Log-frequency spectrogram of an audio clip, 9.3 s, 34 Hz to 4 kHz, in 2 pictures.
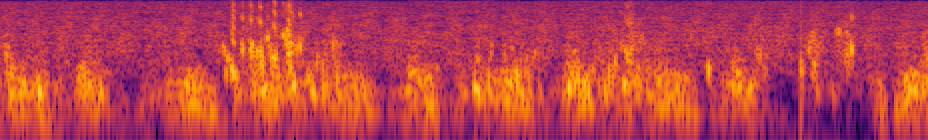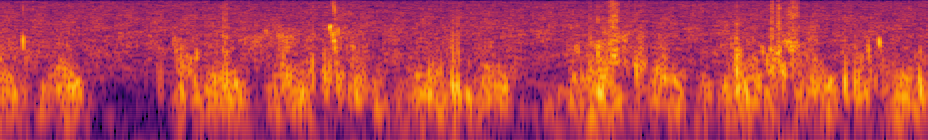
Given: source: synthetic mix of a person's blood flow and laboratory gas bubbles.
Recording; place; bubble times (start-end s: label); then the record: Doppler ultrasound of blood flow; precordium
0.00-0.34 s: bubbles
1.09-1.73 s: bubbles
2.33-2.74 s: bubbles
2.83-3.32 s: bubbles
3.50-3.61 s: bubbles
3.76-3.88 s: bubbles
4.00-4.39 s: bubbles
4.50-4.80 s: bubbles
5.39-6.54 s: bubbles
6.75-7.03 s: bubbles
7.48-7.89 s: bubbles
8.23-8.72 s: bubbles
8.83-9.08 s: bubbles
9.21-9.29 s: bubbles
From the record:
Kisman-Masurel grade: 343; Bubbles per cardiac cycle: rolling drumbeat, 9 or more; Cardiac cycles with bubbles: 100%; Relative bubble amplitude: loud (0.450 to 0.775); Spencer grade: 3 (all of the cardiac periods contain showers or single bubble signals, but not dominating or overriding the cardiac motion signals); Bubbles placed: anywhere in the cardiac cycle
